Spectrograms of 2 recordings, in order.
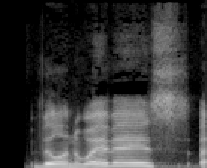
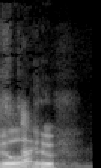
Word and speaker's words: Villeneuve: The actor next appears in Dennis Villeneuve's Star Pact. – Villeneuve. – I don't know. I'm sorry. I'm awful with pronunciation. What is his last name? – Villeneuve.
